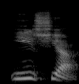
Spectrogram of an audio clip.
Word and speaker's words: ईर्ष्या: ईर्ष्या, ईर्ष्या हम इस तरह से लिखेंगे, ईर्ष्या, ईर्ष्या, यहाँ पे रेफ की मात्रा लगी है, ये आधे रा के उच्चारण के लिए।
